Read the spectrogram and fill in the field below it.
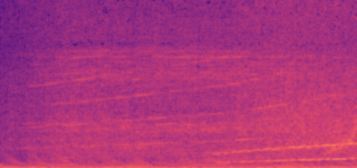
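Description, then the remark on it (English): Spaceship thrusters firing: a loud, steady mechanical roar with a pulsing low rumble, and a high whine that rises in pitch toward the end. No voices. “Firing thrusters.”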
